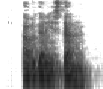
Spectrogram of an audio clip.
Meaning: Afghanistan (a landlocked country between Central Asia and South Asia)
- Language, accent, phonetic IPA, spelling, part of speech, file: Catalan, Valencia, [av.ɣa.nisˈtan], Afganistan, proper noun, LL-Q7026 (cat)-Afganistan.wav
